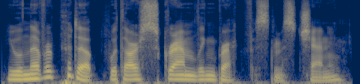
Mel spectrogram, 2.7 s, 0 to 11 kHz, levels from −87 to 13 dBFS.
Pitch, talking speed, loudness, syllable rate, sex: 120 Hz, 245 wpm, -18 LUFS, 5.9 syllables/s, male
